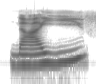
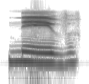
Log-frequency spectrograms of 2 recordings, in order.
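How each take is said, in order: First: The two vowels are pronounced separately. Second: The two vowels merge into one sound. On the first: The speaker calls it right. "we pronounce the A and the E separately" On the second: The speaker calls it wrong. "if I forgot the tréma, that'd be pronounced nave. That's not correct"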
